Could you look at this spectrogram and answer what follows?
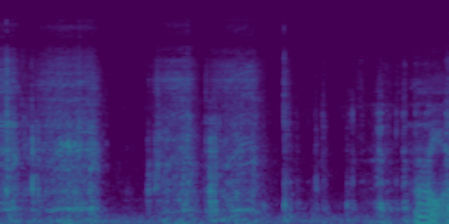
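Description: A print shop printer running again after a jam is cleared, giving a steady mechanical whir and rattle with rhythmic clicks, close by and moderately loud, with faint background speech.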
